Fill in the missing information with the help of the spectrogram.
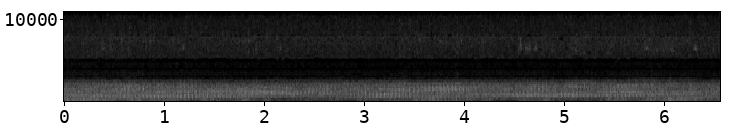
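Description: Eurocopter EC135 rescue helicopter running, a steady rush of twin-turbine noise over a rapid low beat from its rotor.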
